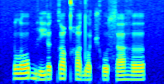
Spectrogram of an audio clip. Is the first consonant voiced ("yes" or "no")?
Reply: yes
